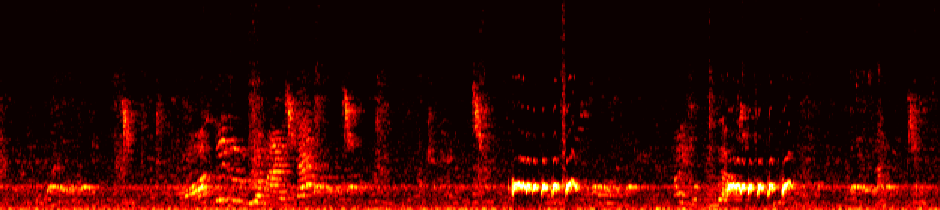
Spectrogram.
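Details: Banyumili-style zebra dove song used as a lure to get other birds singing; faint chatter opens, then two crisp bursts of rapid stuttering coos about two seconds apart over a constant hum.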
